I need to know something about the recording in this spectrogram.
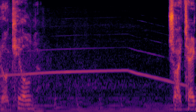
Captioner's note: siren blaring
